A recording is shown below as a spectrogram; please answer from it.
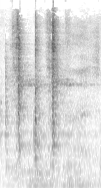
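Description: Three sharp knocks about a third of a second apart, typical of a steel gate and its latch being handled and knocked against the frame.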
